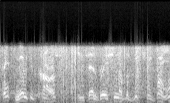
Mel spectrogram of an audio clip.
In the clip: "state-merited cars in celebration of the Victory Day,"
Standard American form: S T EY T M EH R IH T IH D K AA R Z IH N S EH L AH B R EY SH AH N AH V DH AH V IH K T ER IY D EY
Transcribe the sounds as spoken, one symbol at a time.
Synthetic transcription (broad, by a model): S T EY T M EH R IH T IH D K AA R S IH N S EH L AH B R EY SH AH N AH V DH AH V IH K T ER IY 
